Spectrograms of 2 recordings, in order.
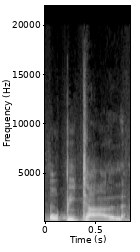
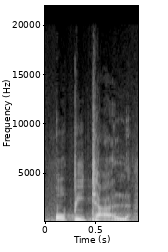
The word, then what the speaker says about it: hôpital: You do not pronounce an H at the beginning of the word.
